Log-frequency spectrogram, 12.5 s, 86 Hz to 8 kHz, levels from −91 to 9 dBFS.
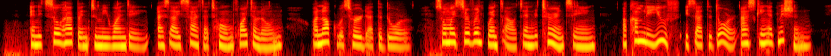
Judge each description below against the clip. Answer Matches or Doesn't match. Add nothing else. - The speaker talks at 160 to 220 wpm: Matches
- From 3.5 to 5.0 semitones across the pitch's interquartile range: Matches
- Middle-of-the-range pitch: Doesn't match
